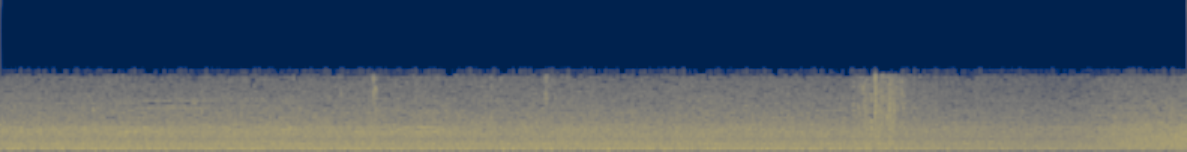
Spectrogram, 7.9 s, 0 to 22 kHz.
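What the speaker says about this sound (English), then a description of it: "This crowd trying to do its part to get inside the kicker's head." Steady roaring crowd noise fills a stadium during a field goal attempt in College Football 26, LSU versus Texas A&M, a loud, unbroken wall of sound lasting throughout.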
